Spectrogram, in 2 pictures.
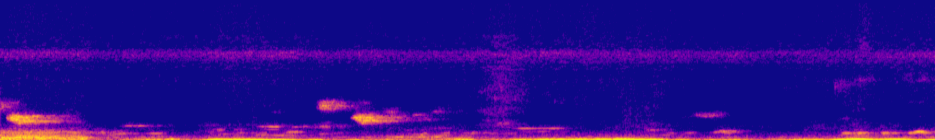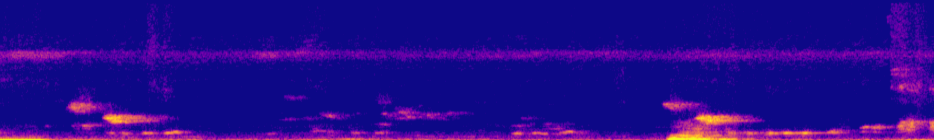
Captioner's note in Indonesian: Suara burung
